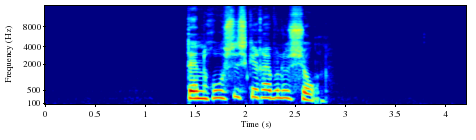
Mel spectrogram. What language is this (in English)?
Danish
